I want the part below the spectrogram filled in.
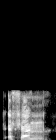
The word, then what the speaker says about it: Achane: Ja, det är Achane säger man nu i NFL. När han spelade på Texas A&M så var det alltid Shane.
